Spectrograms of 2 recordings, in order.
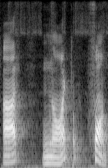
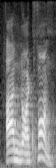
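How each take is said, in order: First: Word by word with pauses for writing; "are", "not", "formed" dictated one by one, slowly; dictation pace. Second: Said in the usual way. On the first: Shown as a demonstration. ("are not formed" शब्द-शब्द रुककर लिखवाना) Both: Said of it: "पहला point करके लिख दीजिए".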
